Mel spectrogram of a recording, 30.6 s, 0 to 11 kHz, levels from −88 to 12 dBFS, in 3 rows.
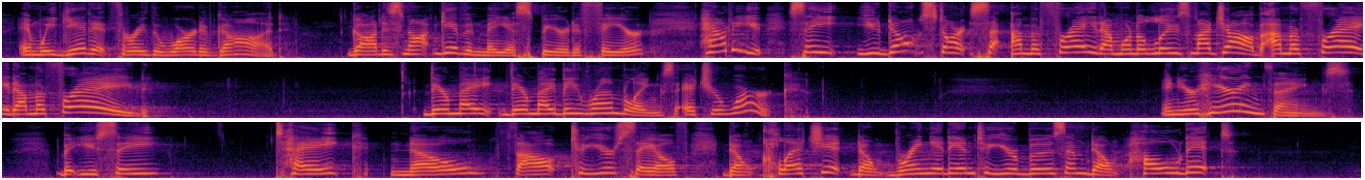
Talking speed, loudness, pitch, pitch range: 135 wpm, -18 LUFS, 255 Hz, 195-290 Hz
